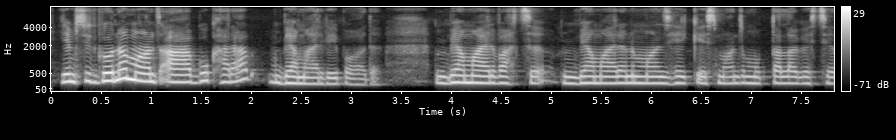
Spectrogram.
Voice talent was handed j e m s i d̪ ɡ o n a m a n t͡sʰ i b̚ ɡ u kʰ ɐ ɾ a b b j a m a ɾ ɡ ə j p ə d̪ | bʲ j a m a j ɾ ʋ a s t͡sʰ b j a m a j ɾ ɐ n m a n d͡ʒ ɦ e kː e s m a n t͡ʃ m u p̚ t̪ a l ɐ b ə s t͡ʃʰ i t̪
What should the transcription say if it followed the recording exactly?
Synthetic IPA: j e m s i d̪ ɡ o n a m a n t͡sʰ a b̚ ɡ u kʰ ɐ ɾ a b b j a m a ɾ ɡ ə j p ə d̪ | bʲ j a m a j ɾ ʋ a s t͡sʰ b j a m a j ɾ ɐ n m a n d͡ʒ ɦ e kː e s m a n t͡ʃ m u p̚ t̪ a l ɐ ɡ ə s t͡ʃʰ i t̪

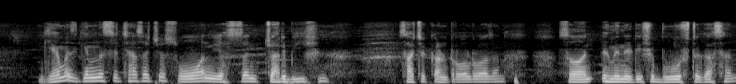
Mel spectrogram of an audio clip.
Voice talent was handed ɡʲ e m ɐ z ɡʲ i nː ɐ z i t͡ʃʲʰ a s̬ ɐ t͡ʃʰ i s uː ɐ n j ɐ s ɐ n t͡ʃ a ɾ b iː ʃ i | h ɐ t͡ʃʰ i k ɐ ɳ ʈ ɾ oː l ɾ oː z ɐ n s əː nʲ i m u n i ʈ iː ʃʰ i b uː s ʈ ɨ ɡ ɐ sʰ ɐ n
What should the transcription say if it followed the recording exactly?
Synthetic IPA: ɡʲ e m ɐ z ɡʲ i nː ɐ s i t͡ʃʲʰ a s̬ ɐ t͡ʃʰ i s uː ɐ n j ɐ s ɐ n t͡ʃ ɐ ɾ b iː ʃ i | s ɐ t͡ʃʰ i k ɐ ɳ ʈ ɾ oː l ɾ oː z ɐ n s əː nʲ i m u n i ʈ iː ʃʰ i b uː s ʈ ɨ ɡ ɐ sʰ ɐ n

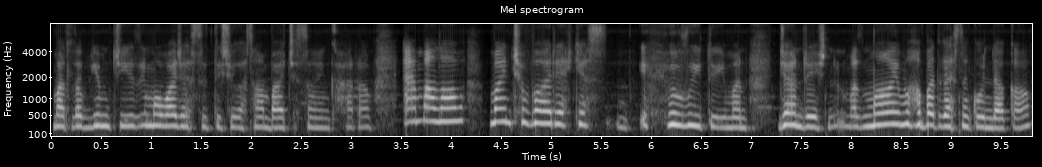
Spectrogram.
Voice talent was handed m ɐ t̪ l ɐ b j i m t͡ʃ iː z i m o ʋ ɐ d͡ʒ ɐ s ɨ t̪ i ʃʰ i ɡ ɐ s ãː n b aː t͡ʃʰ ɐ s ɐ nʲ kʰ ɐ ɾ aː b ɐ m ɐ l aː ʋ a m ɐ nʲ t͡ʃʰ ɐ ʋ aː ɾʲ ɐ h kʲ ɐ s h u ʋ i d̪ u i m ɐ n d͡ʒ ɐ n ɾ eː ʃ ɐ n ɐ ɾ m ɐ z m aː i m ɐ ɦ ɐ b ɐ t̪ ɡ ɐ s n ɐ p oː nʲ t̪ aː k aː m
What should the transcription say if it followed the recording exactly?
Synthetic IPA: m ɐ t̪ l ɐ b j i m t͡ʃ iː z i m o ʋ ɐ d͡ʒ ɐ s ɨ t̪ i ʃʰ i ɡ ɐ s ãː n b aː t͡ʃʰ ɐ s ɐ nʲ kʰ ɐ ɾ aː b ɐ m ɐ l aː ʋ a m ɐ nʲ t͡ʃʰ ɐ ʋ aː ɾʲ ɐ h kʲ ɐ s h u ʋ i t̪ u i m ɐ n d͡ʒ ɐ n ɾ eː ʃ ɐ n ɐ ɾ m ɐ z m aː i m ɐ ɦ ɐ b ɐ t̪ ɡ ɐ s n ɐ k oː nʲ d̪ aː k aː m

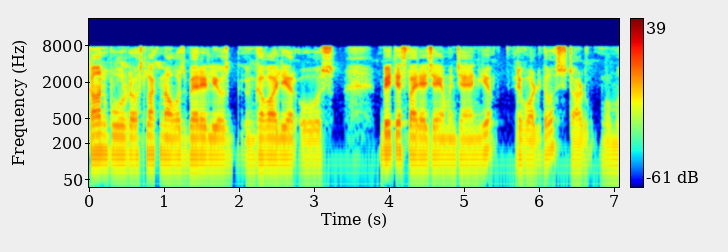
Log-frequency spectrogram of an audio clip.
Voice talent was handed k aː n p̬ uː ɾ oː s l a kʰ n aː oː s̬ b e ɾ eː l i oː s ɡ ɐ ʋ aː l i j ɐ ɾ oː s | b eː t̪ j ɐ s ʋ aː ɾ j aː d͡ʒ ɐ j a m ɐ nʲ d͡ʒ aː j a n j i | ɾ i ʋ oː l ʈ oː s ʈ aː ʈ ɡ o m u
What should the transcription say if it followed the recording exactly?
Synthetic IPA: k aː n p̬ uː ɾ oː s l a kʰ n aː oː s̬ b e ɾ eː l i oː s ɡ ɐ ʋ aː l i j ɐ ɾ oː s | b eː t̪ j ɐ s ʋ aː ɾ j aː d͡ʒ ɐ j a m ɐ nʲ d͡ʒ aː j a n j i | ɾ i ʋ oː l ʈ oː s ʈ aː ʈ ɡ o m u

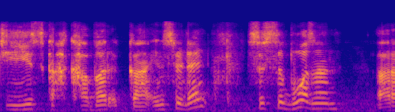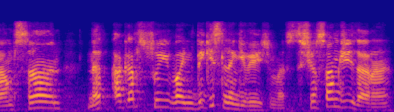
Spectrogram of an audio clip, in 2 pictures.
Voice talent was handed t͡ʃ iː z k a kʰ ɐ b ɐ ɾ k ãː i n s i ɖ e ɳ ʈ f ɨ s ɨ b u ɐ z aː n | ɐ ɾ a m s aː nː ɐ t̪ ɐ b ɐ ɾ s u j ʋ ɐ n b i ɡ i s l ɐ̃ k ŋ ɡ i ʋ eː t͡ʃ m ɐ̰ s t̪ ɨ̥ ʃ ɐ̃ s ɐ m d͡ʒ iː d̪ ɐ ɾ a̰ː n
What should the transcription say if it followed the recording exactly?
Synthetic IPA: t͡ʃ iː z k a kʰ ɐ b ɐ ɾ k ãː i n s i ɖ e ɳ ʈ s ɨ s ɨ b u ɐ z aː n | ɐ ɾ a m s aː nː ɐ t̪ ɐ ɡ ɐ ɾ s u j ʋ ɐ n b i ɡ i s l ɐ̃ ŋ ɡ i ʋ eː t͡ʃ m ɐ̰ s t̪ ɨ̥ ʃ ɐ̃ s ɐ m d͡ʒ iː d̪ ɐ ɾ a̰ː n

